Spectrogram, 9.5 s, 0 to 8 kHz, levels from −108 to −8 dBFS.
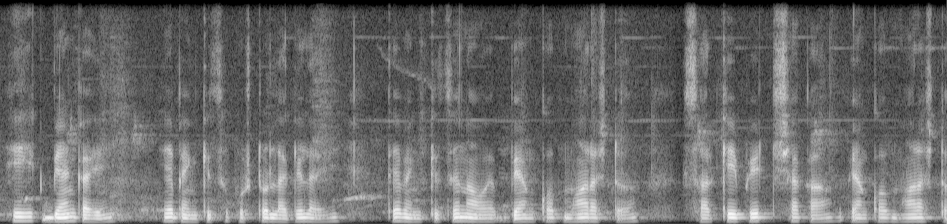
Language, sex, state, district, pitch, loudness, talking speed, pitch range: Marathi, male, Maharashtra, Solapur, 120 Hz, -21 LUFS, 150 wpm, 115-130 Hz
